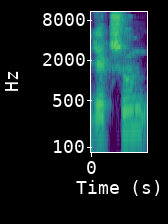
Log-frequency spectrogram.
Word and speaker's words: Yaxun: Jackson se escribe YAXUN. Esa parte es importantísima.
